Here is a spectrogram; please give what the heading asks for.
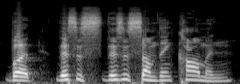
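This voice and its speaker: A man's voice: sits high, normal speed, dry recording, studio quality. A man co-hosting a casual opinion discussion, repeating phrases as he argues his point. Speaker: podcast co-host.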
